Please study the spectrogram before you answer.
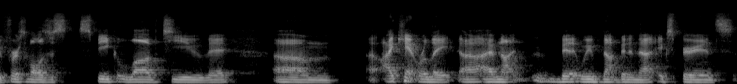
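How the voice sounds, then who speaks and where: Bright-voiced, earnest man. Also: fairly low pitch. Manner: earnest, gentle, frequent fillers. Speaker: conference session co-presenter. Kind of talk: casual conference Q&A answers.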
